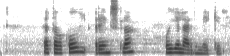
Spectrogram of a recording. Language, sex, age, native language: Icelandic, female, 50-59, Icelandic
